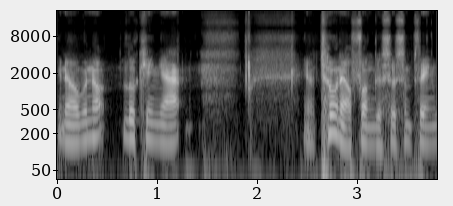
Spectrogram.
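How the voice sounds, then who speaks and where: In an English accent, a man talks with fairly even intonation. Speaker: research forester. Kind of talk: webinar lecture. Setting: webinar. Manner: conversational, with hesitations.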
